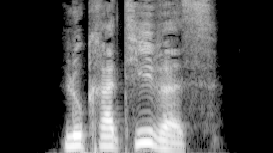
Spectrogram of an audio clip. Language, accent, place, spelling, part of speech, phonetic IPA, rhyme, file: German, Germany, Berlin, lukratives, adjective, [lukʁaˈtiːvəs], -iːvəs, De-lukratives.ogg
- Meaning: strong/mixed nominative/accusative neuter singular of lukrativ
